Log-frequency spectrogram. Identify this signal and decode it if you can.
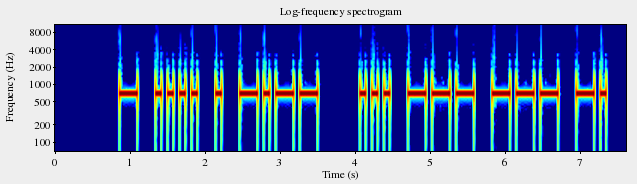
Morse code, heard as a keyed tone, about 14 wpm, 700 Hz. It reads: THEY SOON
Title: Sentences from Top 1300 Words 15wpm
